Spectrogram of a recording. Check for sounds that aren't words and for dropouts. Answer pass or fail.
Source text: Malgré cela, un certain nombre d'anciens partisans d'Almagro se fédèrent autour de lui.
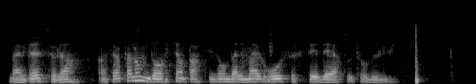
pass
